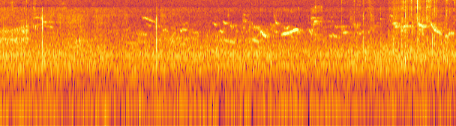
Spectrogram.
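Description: Small birds chirping and twittering in the trees in short, quick calls, busiest about halfway through and again near the end, over a faint low rumble.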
